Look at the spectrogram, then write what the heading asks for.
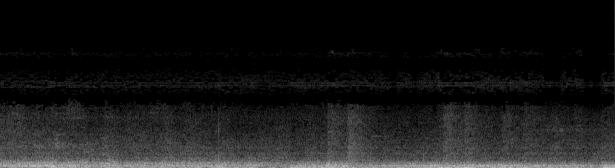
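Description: Electric commuter train running, with a steady hum and rumble and a few short knocks from the wheels on the track.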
